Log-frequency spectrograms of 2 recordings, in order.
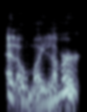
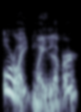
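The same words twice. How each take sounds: First: Higher-pitched, friendly Devon greeting; Devon accent. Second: Higher-pitched Bristol greeting; Bristol accent. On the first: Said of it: "whereas in Devon, we'd say". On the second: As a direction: greet them like a Bristol local. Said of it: "In Bristol, they'd say". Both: Shown as a demonstration.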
